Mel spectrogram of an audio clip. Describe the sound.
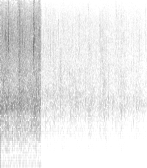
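Audience applause breaks out at a King Street Community Church welcome for a visiting rabbi: dense, loud clapping that stops abruptly after under a second, leaving quiet room tone.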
